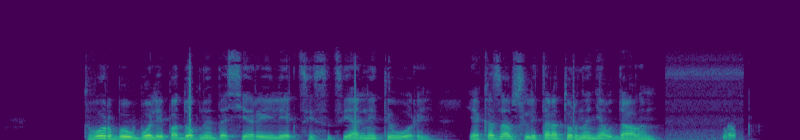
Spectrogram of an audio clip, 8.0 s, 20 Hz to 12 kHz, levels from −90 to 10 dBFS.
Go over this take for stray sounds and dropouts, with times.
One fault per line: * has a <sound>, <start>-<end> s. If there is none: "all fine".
* has a laugh, 7.2-7.4 s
